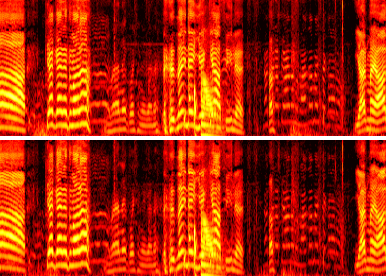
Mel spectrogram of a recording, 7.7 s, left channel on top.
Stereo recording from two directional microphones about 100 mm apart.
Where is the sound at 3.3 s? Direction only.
Centre (ahead or behind).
